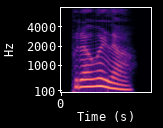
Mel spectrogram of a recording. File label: "ಪರಿವೇಲ", Kannada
